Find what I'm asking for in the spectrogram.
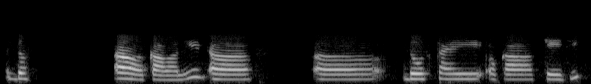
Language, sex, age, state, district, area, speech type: Telugu, female, 18-30, Telangana, Mancherial, rural, conversation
